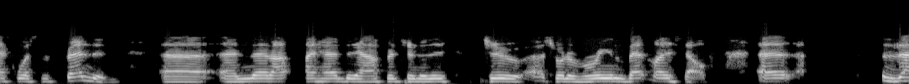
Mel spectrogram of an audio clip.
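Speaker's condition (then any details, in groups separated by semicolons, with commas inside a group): Spastic quadriplegic cerebral palsy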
